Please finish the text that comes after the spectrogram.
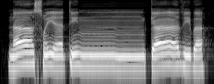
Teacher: آگے چلیے اگلی آیت، نَاصِيَةٍ كَاذِبَةٍ، یہاں پر اخفا کریں گے، آواز ناک میں جائے گی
